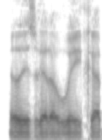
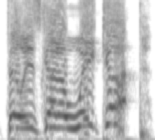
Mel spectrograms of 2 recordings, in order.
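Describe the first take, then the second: First: It is said in a calm, ordinary voice. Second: It is said loudly, like a motivational speaker.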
